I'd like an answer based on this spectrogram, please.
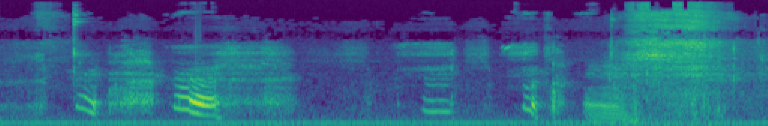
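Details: Golden retriever seeking attention indoors, giving a few short, high whines that bend up and down, with a low steady hum underneath and a burst of breathy noise near the end.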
